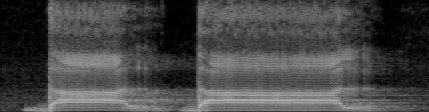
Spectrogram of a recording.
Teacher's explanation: اس کے بعد ہے صاد، صاد حروف مستعلیہ میں سے ہے، پر پڑھا جائے گا، اور یہاں پہ دال ہے صاد کے بعد، دال کے بعد واؤ مدہ ہے، ایک الف کی مقدار لمبا کر کے پڑھیں گے۔ دال کا مخرج زبان کی نوک اوپر والے دانتوں کی جڑوں سے لگے تو دال پڑھا جاتا ہے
